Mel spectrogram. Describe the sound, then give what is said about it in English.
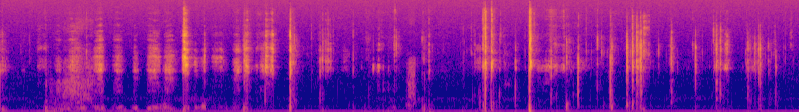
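Foldable headphones being handled, with scattered sharp plastic clicks and snaps among soft creaks and rustling, over a faint steady low hum and no talking. “Foldable headphones.”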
